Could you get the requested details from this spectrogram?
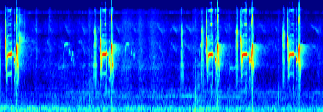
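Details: Loud male prinia kept for stimulating other birds to call, repeating clipped, high, rattling chirp phrases in uneven bursts, with brief silences between each burst and no other clear sounds.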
